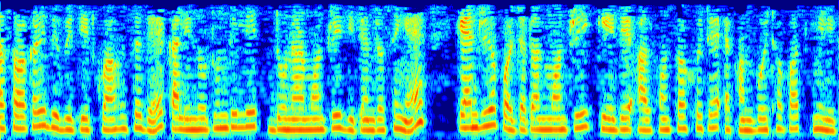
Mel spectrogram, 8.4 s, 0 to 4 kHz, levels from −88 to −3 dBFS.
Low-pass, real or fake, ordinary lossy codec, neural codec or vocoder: 3.6 kHz; real; MP3, 24 kbps; none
